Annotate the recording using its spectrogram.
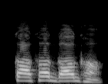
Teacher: ক খ গ ঘ পিছনে যাচ্ছে একদম কন্ঠের মূলে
